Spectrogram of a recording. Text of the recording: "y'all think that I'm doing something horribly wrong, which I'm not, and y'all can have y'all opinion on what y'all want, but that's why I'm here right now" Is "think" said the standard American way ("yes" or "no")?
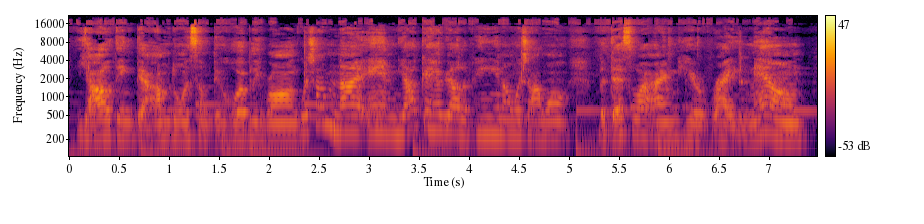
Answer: yes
